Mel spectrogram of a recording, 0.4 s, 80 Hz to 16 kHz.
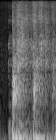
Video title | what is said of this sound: Sampling & Scaling: Hard Rock Gold Mining Episode 1 | it's kind of a high pitched noise it sounds solid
